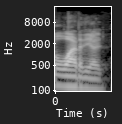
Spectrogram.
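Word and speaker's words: Gvardiol: Gravidiol, ¿lo pronuncié bien? – Cosco Guardiol.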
